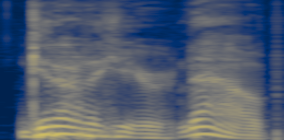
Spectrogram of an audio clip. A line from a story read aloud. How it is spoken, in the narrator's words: Brutaka shouted to Matora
